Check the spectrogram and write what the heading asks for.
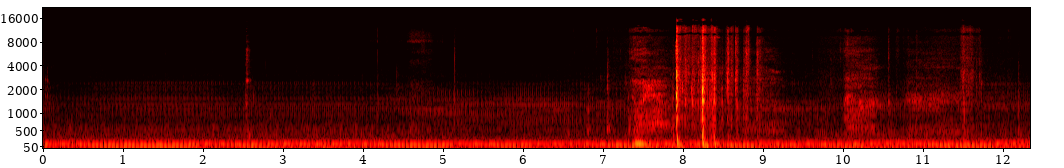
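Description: A steady low hum inside a stopped car while a man gulps down an energy drink. About eight seconds in he splutters with two sharp, loud bursts as he chokes on it, then breathes hard.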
